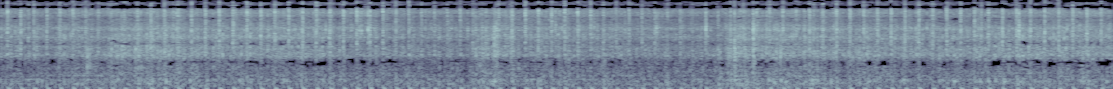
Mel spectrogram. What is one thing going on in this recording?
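A stone-crushing machine rumbles and rattles loudly and steadily.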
